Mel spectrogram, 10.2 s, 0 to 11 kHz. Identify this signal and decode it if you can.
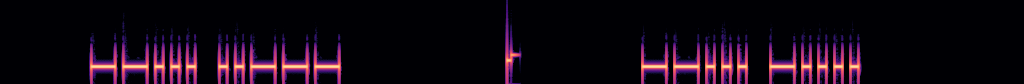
Morse code, heard as a keyed tone, about 15 wpm, 700 Hz. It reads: 72 76
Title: Common Cut Numbers - 2-Digit 15wpm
